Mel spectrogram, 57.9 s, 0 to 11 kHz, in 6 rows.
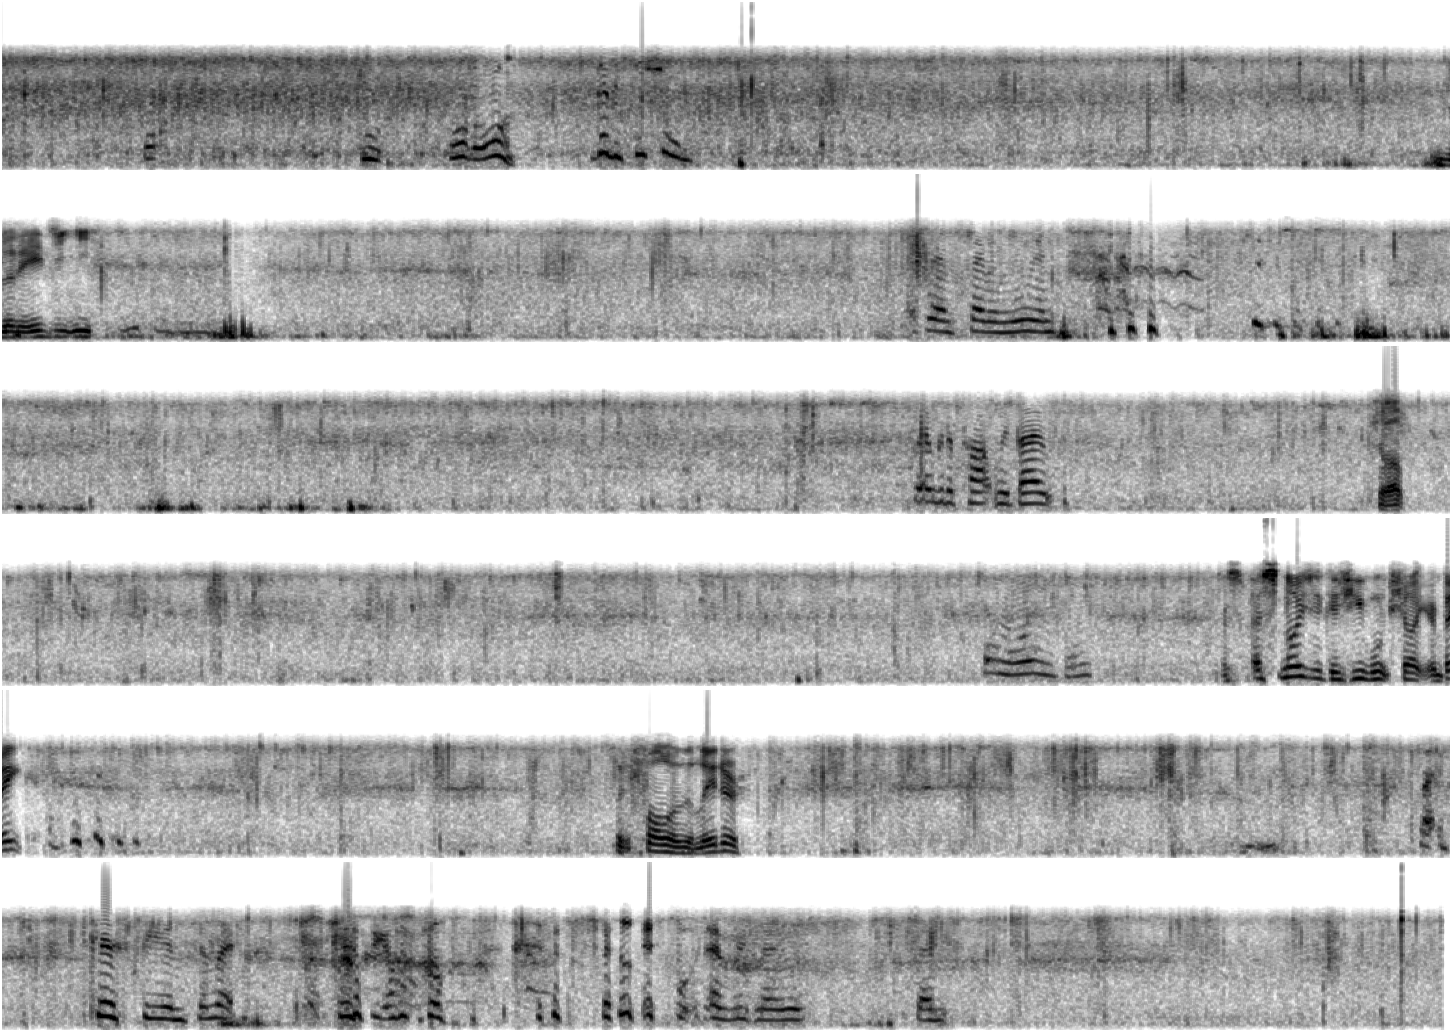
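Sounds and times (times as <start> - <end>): water rushing: 0.0 - 57.9
person's voice: 2.4 - 3.4, 4.0 - 4.6, 52.2 - 53.6, 54.4 - 54.6
faint ticks: 54.2 - 57.8.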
